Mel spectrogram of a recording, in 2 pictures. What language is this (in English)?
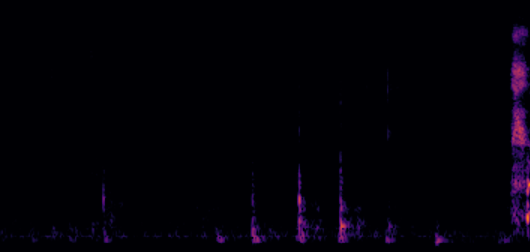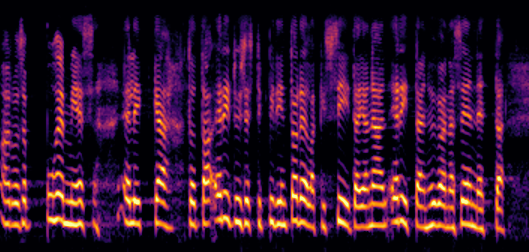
Finnish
